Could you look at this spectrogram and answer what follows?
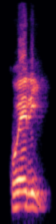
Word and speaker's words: query: care of the queries and not queries what you're pronouncing is a different word all together pory is a different meaning query i take care of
